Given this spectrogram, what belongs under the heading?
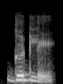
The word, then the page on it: goodly: Indian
